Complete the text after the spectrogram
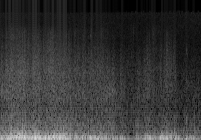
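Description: Strong wind roars and buffets across open upland peatland on an island on a fine day, a loud, continuous low rumble with gusty surges and microphone buffeting, easing slightly midway before picking up again. No voices are heard.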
